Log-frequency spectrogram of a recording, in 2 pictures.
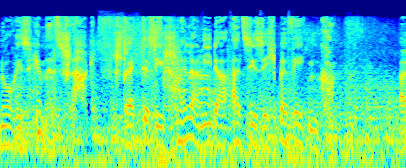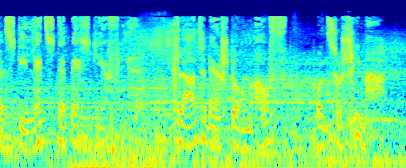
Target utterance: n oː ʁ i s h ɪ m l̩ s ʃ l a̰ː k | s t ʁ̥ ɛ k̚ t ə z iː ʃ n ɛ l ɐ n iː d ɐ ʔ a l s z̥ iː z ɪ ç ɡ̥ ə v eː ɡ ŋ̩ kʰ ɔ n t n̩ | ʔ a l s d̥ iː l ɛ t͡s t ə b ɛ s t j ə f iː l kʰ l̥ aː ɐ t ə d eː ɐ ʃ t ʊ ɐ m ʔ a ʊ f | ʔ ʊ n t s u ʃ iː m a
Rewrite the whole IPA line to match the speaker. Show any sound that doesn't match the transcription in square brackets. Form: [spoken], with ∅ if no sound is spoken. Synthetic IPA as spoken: n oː ʁ i s h ɪ m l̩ s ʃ l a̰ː k | [ʃ] t ʁ̥ ɛ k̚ t ə z iː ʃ n ɛ l ɐ n iː d ɐ ʔ a l s z̥ iː z ɪ ç [b̥] ə v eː ɡ ŋ̩ kʰ ɔ n t n̩ | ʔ a l s d̥ iː l ɛ t͡s t ə b ɛ s t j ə f iː l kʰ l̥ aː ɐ t ə d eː ɐ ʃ t ʊ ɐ m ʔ a ʊ f | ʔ ʊ n t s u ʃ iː m a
